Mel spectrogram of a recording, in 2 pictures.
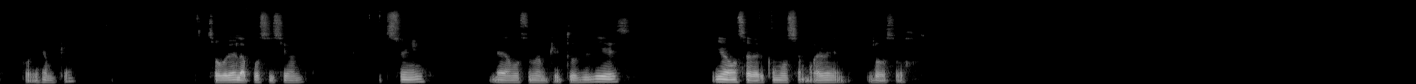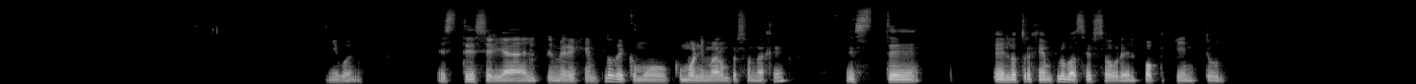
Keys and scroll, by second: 9.7 space, 15.9 space, 22.0 alt+space.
